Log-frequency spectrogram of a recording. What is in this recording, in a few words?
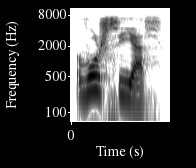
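"вуж сіяс", Komi, female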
